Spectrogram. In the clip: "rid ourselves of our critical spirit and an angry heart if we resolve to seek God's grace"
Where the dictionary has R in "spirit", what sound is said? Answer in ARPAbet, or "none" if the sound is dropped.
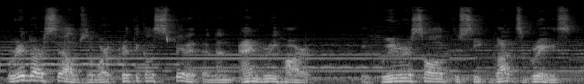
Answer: R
